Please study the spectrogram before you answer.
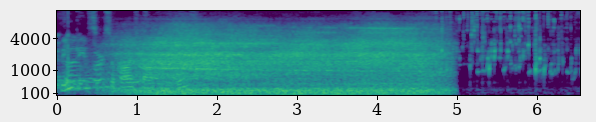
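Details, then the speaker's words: Simulation of normal hearing, for comparison with mild, moderate, severe and profound hearing loss: loud engine-like roar then quieter clicks and voices, heard full and clear. "bom então essa foi a a opção normal agora a gente vai passar pelas outras perda de audição"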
